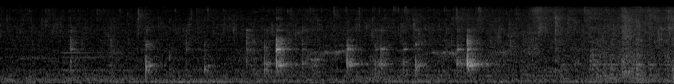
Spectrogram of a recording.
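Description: Diced calabresa sausage, onion and freshly added grated carrot sizzling in a stainless steel pot while a wooden spoon stirs them, with several sharp knocks against the pot, the loudest about three seconds in.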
